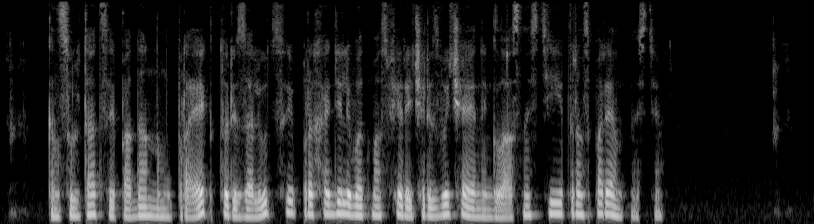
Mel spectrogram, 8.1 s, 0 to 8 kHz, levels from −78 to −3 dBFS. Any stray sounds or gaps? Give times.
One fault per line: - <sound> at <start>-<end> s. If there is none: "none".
none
